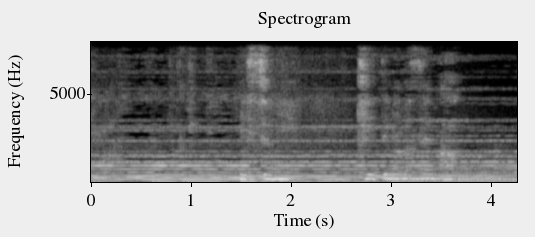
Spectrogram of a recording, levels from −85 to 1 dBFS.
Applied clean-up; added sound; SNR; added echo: none; Explosion; 17 dB; reverberation time 0.2 s.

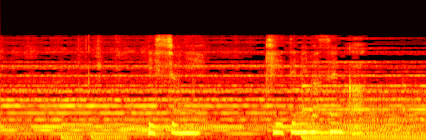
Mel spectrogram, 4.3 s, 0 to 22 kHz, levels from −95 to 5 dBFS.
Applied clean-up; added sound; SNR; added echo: none; none; none; none.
